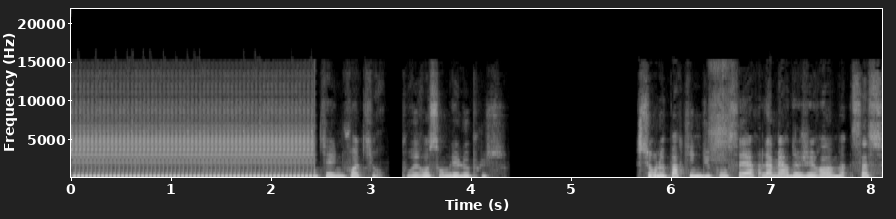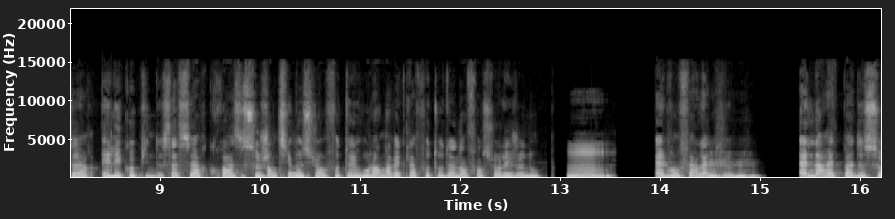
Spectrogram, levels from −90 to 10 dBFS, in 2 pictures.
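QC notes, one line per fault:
0.00–2.43 s, system hang loop: already under way when the clip opens, a single 40 ms slice of speech repeats exactly about 60 times, so it fuses into a steady 25 Hz buzz rather than a stutter. The playback side froze while the hardware kept cycling one ring buffer, consistent with a 40 ms buffer. Unlike a dropout or codec glitch, the repeats are identical and strictly periodic. Normal speech resumes with "qui a une voix".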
